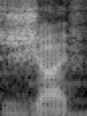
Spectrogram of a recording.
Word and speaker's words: GIF: I think that was what he actually said, but It's jive. Jive. It's a soft j sound.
